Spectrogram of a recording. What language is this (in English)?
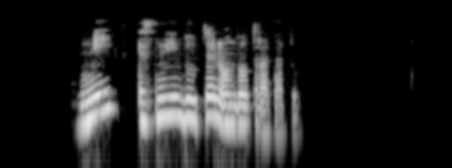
Basque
